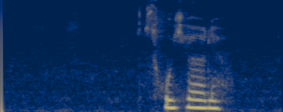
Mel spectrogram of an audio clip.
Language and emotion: Russian, neutral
